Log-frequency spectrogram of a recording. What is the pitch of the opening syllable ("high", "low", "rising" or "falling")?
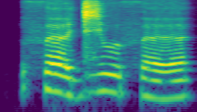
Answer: falling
